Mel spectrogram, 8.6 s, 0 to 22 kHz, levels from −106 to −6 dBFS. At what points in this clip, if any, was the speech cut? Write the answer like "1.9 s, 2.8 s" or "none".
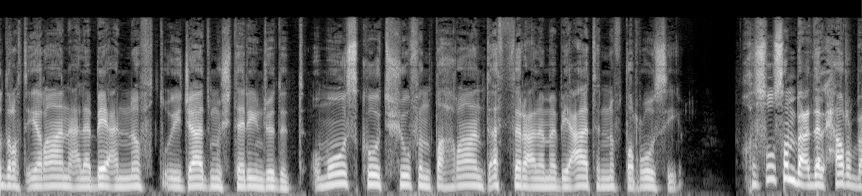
3.1 s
